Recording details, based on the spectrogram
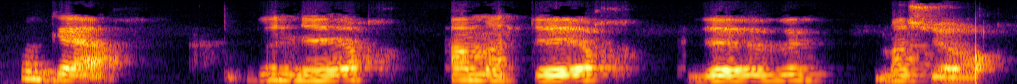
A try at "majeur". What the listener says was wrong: Major, окей, замечательно.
